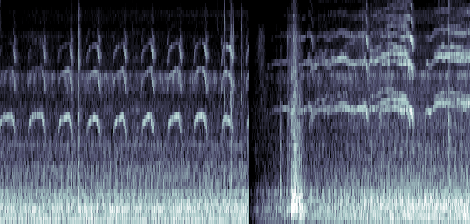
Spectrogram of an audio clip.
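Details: Gyrfalcon hybrid kept for falcon breeding, calling in a regular series of short arched notes, about two per second, then after a brief break longer drawn-out harmonic calls; constant low hum and a sharp knock.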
